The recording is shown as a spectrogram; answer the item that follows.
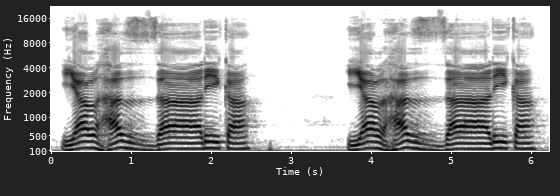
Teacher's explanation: Tadi sa sukun langsung dimasukkan ke zal. Jadi sa-nya sudah nggak terdengar. Jadi sifat hamesnya sa sudah tidak keluar dan sudah tidak terdengar. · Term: idgham mutajanisain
